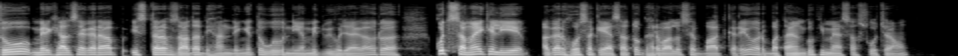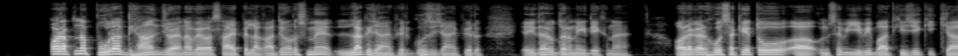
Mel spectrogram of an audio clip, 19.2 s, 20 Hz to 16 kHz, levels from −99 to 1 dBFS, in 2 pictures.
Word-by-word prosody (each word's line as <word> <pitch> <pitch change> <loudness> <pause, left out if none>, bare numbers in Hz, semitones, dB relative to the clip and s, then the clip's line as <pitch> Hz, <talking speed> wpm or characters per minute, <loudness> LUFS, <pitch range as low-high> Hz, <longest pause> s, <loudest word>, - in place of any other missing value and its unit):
तो 140 - +5 0.3
मेरे 135 +2 +3
ख़्याल 130 0 +4
से 140 - 0
अगर 135 0 +3
आप 135 0 +2
इस 130 -2 -2
तरफ 135 -1 +5
ज़्यादा 115 +1 +2
ध्यान 105 0 -6
देंगे, 105 +3 -5
तो 120 +1 -4
वो 120 +1 -2
नियमित 105 +1 -4
भी 110 - -6
हो 105 -1 -4
जाएगा 95 +4 -3
और 130 -4 -2 0.4
कुछ 195 0 +4
समय 150 +4 +6
के 160 0 +3
लिए 130 -1 +3 0.2
अगर 135 +4 +2
हो 120 - +2
सके 120 -1 -2
ऐसा 110 +2 -2
तो 150 - -2
घरवालों 105 -2 -2
से 120 +2 -5
बात 95 0 -3
करें 100 +6 -6
और 130 -5 -3
बताएँ 100 +2 0
उनको 110 +3 -3
कि 130 - -6
मैं 105 -3 -3
ऐसा 95 +4 -7
सोच 105 +1 -10
रहा 100 - -5
हूँ 90 +5 -12 1.0
और 165 0 +8
अपना 175 +2 +5
पूरा 150 +6 +7
ध्यान 115 +2 0
जो 135 -3 +1
है - - +2
ना 125 - -1
व्यवसाय 110 -2 +1
पे 115 - -2
लगा 95 -2 -2
दें 130 - -5
और 135 0 -2
उसमें 145 +3 -1
लग 125 +8 +3
जाएँ, 95 -5 -1
फिर 105 +2 -7
घुस 110 +6 -5
जाएँ, 90 -1 -6
फिर 100 +2 -7 0.5
इधर-उधर 120 +2 0
नहीं 105 -2 -2
देखना 95 -1 -6
है। 85 - -13 0.5
और 115 +1 +4
अगर 135 +2 +4
हो 135 +4 +2
सके 140 +1 +2
तो 140 +3 0 0.2
अ, 110 -4 +2
उनसे 105 +3 -6
भी 120 -1 -4
ये 110 - 0
भी 125 +3 0
बात 110 -2 0
कीजिए 115 +3 -5
कि 120 +1 -12
क्या 110 -2 0
115 Hz, 240 wpm, -24 LUFS, 105-130 Hz, 1.0 s, और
